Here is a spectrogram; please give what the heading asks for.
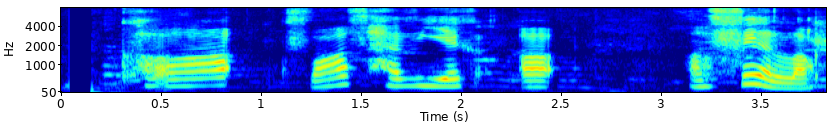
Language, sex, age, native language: Icelandic, male, 10, Icelandic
